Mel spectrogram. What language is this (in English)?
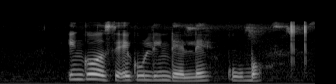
Xhosa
